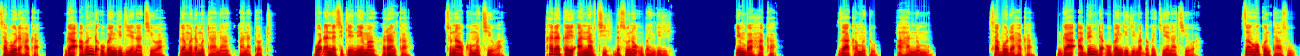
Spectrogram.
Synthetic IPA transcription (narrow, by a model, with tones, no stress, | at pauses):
sɐ˦boː˨da˨ɦa˦ka̰˨ | ɡaː˨ʔa˨bɪ˦nda˨ʔʊ˨bɐ˦ŋɡʲɪ˦d͡ʒiː˨jɐ˦naː˨t͡ʃeː˦˨waː˨ | ɡɐ˨me˦da˨mʊ˦taː˨nɛ˦ŋʔa˦na˨tɔ˦˨t | wɐ˦ɗɐ˨nda˨sʊ˦kʲeː˨neː˦mɐ˦ŋɾɐ˦ŋka˨ | sʊ˦naː˨kʷʊ˦ma˦t͡ʃeː˦˨waː˨ | kɐ˦da˨ka˨ji˦ʔa˦nːɐ˦bt͡ʃiː˨da˨suː˦nɐ˦ŋʔʊ˨bɐ˦ŋɡʲɪ˦d͡ʒiː˨ | ʔɪ˦mbaː˨ɦa˦ka˨ | zaː˦ka˨mʊ˦tu˨ | ʔa˨ɦa˦nːʊ˦mːu˨ | sɐ˦boː˨da˨ɦa˦ka˨ | ɡaː˨ʔa˨bɪ˦nda˨ʔʊ˨bɐ˦ŋɡʲɪ˦d͡ʒiː˨mɐ˦ɗɐ˨kɐ˨kʲiː˦jɐ˦naː˨t͡ʃeː˦˨waː˨ | zɐ˦˨ŋhʊ˦kʷʊ˨ntaː˦su˦ʔ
